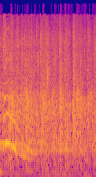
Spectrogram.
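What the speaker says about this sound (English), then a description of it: "Everybody give Clea Yeagle a big round of applause on the fiddle" A live audience applauds a fiddle player at a Friday night jamboree at a country store in Floyd, Virginia; dense, steady clapping fills the whole stretch, with a brief tonal note at the start.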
